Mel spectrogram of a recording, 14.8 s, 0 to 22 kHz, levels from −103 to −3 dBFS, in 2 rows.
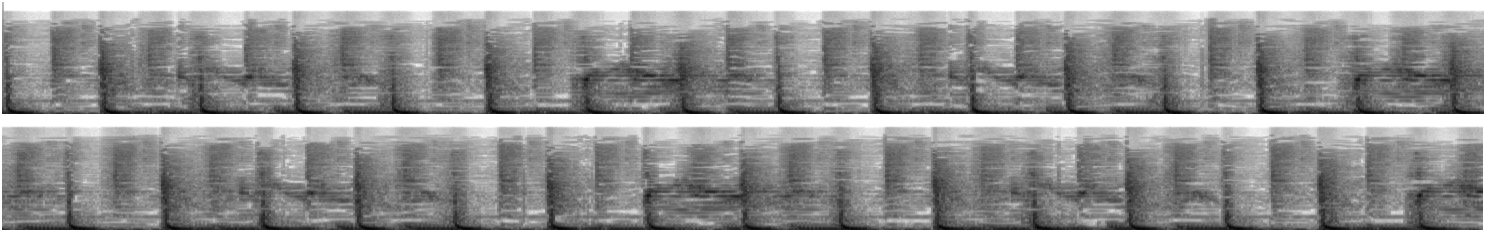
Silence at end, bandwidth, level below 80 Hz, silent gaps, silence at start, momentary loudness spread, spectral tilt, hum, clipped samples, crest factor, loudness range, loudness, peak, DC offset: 0 s; 11.5 kHz; -16 dBFS; none; 0 s; 4 LU; -5 dB/octave; none; under 0.1%; 14 dB; 1 LU; -17 LUFS; 0 dBFS; 3%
